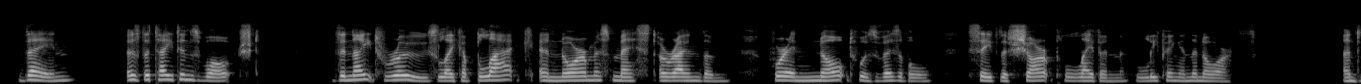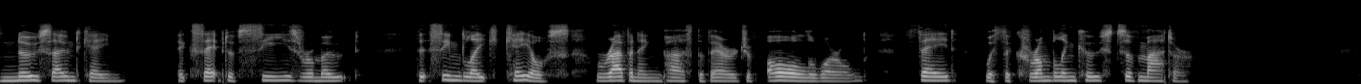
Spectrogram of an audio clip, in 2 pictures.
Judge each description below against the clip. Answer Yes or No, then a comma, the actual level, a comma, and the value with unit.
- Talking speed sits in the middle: No, slow, 120 wpm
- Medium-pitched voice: Yes, medium, 175 Hz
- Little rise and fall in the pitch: Yes, narrow, 2.3 semitones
